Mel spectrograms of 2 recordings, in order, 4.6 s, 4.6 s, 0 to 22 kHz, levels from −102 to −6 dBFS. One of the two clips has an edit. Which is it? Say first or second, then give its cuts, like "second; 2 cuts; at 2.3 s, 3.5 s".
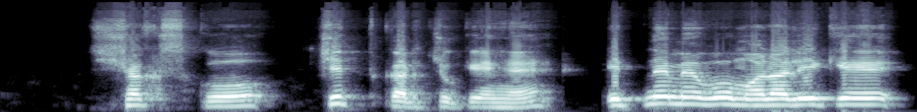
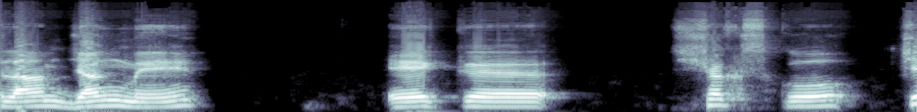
first; 1 cut; at 2.8 s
